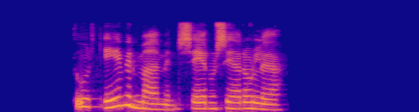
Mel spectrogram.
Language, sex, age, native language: Icelandic, female, 30-39, Icelandic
